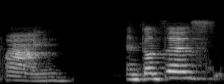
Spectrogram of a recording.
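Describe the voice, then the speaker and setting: A woman from Canada speaks slowly in non-native Spanish, searching for words as a panelist. Her voice is bright, and it comes through an echoey online call. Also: on the high side, animated, slight background noise. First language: not Spanish. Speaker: healthcare panelist. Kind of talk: unscripted panel answer.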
